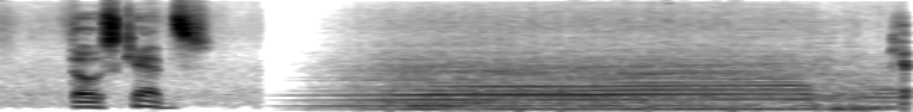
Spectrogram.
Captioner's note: engine roaring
